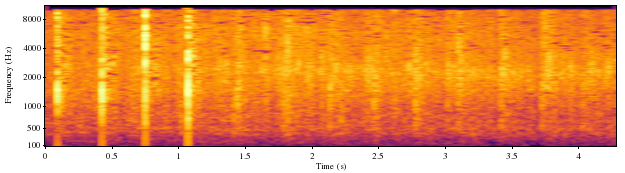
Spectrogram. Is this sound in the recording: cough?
no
